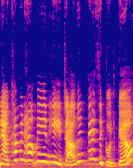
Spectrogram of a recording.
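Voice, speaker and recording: A squeaky, put-on character voice, extremely high and raised to project, with very wide pitch swings, a moderate pace and clear background noise. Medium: read story.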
